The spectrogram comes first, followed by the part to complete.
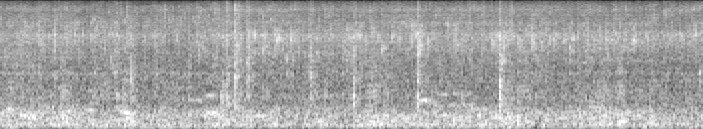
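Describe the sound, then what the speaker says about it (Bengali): Tangra fish frying in oil in a wok-style pan on a stove, giving a steady, fairly quiet broadband sizzle throughout with a few brief sharper pops, no talk. "মাছ ভাজা হচ্ছে।"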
